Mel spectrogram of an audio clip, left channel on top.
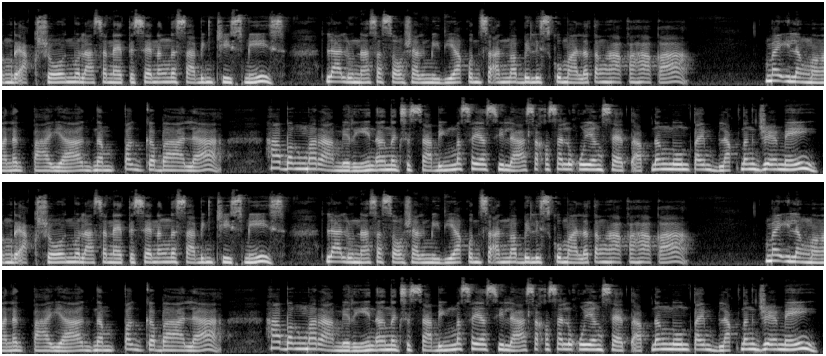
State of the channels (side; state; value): both; identical; correlation 1.00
